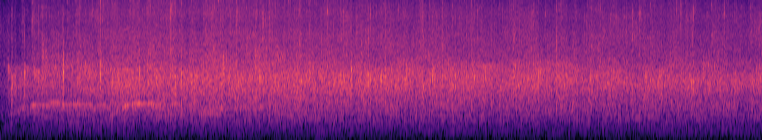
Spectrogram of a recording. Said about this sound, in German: Eins, du bist super. Applaus für den Mann da.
